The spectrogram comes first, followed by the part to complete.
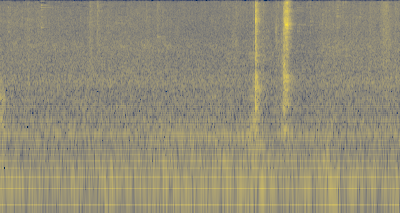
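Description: Steady low mechanical hum, with two sharp clicks about two and a half seconds in.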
